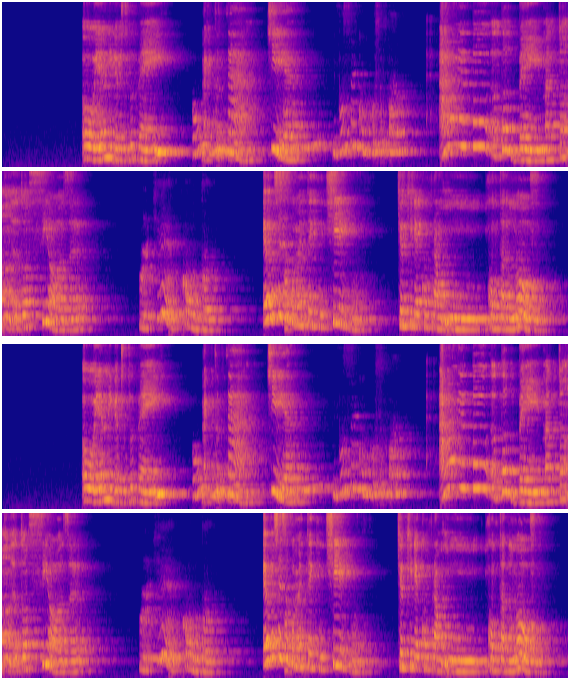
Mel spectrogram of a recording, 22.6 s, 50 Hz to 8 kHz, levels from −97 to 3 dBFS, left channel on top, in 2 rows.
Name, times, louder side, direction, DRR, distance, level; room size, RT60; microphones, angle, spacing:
voice 1, 1.6-3.3 4.0-5.0 5.3-5.9 8.7-12.9 16.5-18.6 19.2-22.1, right 1 dB, 30° right, 2 dB, 5.1 m, -25 dB
voice 2, 3.8-4.7 5.4-8.0 14.1-15.5 17.0-17.1, equal, 35° left, 0 dB, 7.9 m, -31 dB
29.0 x 24.5 x 5.3 m, 1.2 s
head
